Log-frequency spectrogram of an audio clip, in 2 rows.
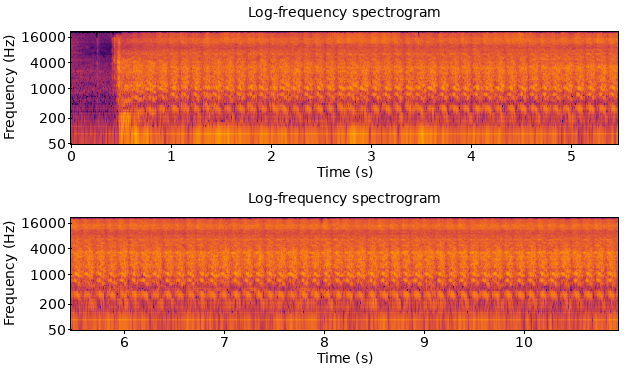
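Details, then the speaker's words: Toyota Supra after sitting since 1995, starting fluid sprayed into intake: starter turns engine steadily for ten seconds but it never catches; cranks without starting, cause not yet known, plugs to be pulled next. "Come on, baby. Nothing. All right, no success."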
